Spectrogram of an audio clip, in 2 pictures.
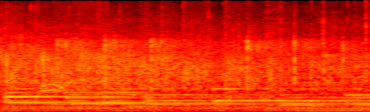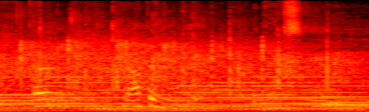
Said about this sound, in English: Got another hand clap of praise.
